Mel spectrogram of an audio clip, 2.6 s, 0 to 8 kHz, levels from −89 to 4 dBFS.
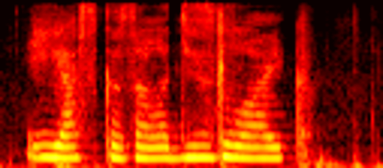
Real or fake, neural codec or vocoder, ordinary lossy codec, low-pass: fake; codec, 44.1 kHz, 7.8 kbps, Pupu-Codec; none; 7.2 kHz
